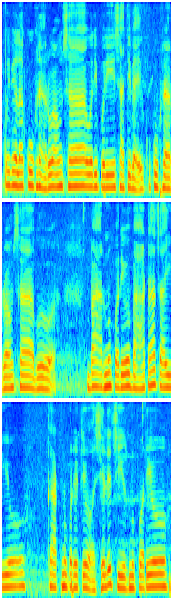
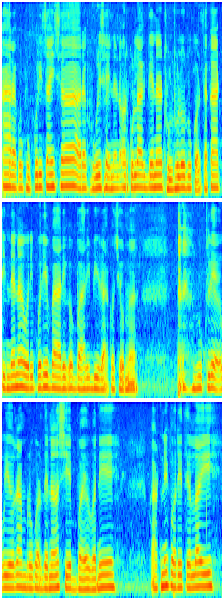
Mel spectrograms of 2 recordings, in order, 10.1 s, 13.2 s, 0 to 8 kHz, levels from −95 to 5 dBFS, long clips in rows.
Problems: none marked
